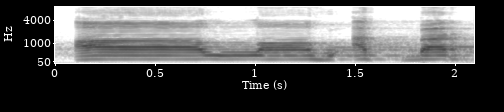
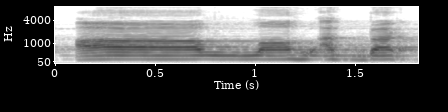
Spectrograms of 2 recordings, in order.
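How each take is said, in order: The two takes are said the same way.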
